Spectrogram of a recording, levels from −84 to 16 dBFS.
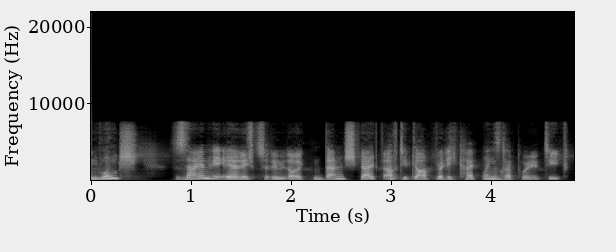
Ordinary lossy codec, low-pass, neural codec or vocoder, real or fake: none; none; codec, 16 kHz, 0.5 kbps, FreqCodec, larger model; fake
